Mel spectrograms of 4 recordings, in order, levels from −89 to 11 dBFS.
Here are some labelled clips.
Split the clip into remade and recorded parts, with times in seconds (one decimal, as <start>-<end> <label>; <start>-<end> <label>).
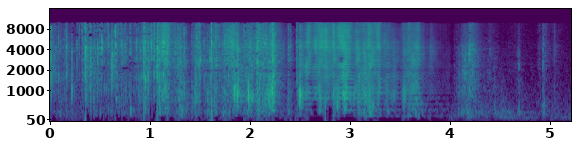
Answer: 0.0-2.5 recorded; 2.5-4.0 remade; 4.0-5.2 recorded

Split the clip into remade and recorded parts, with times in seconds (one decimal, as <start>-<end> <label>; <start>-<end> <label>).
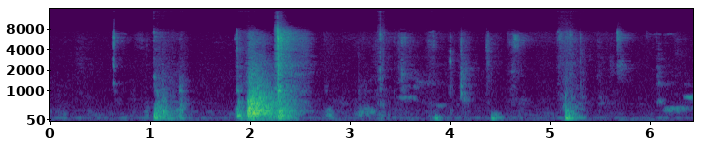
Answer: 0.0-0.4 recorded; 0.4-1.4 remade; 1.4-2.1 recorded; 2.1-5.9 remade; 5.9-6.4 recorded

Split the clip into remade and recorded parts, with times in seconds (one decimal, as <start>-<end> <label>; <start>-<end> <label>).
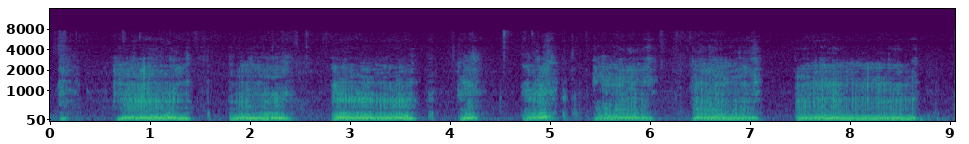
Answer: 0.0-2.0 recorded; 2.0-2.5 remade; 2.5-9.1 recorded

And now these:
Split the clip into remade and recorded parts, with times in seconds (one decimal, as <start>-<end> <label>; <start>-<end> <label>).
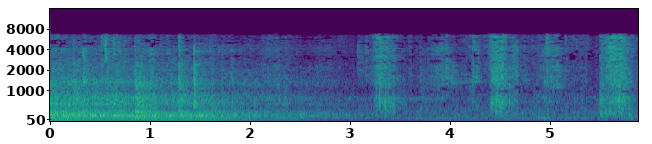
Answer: 0.0-1.8 recorded; 1.8-2.7 remade; 2.7-5.9 recorded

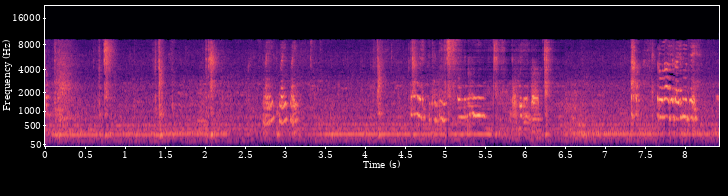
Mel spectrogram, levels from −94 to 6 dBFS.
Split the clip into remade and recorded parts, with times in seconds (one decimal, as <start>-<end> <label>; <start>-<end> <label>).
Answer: 0.0-5.1 recorded; 5.1-6.5 remade; 6.5-8.4 recorded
